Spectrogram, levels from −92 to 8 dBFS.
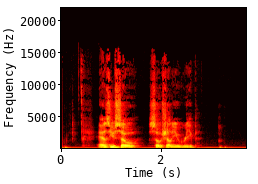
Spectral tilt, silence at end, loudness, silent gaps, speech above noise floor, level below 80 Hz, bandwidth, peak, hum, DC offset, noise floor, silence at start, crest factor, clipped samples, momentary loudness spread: -5 dB/octave; 0.4 s; -22 LUFS; none; 25 dB; -54 dBFS; 15.5 kHz; -4 dBFS; none; under 0.1%; -46 dBFS; 0.05 s; 20 dB; under 0.1%; 24 LU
